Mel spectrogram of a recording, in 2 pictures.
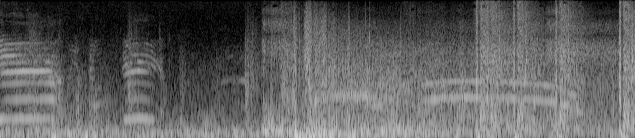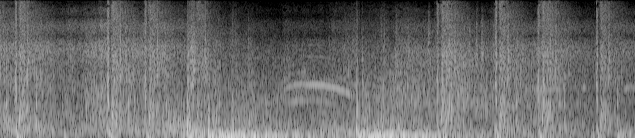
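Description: Soldiers fire a volley of gunfire on command, a rapid, ragged burst of many loud, sharp shots crackling one after another, with echoing booms and a shouted voice at the start.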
